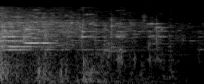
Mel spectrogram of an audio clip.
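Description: Logo sound effect: a burst of shattering glass with tinkling, glittering fragments, loudest at the start and fading away over about two seconds.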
